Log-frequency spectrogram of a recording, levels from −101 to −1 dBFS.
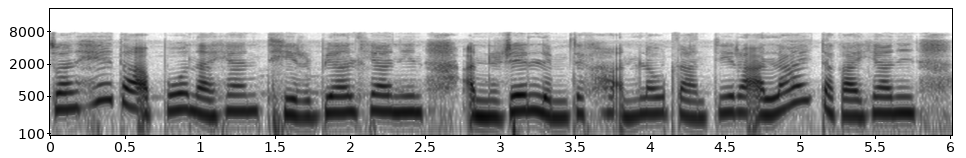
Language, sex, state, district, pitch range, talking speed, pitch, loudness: Mizo, female, Mizoram, Aizawl, 225-265 Hz, 250 wpm, 245 Hz, -15 LUFS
